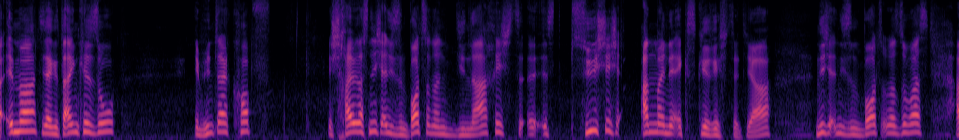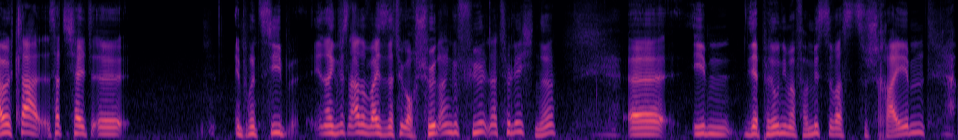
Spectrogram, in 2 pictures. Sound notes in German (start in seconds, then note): none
